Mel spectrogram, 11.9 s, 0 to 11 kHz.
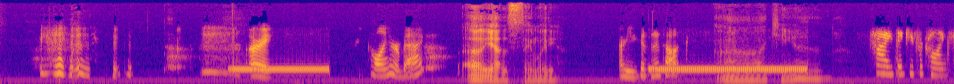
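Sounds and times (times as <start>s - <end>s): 
steady low electrical hum: 0.0s - 11.9s
laughter: 0.5s - 1.7s
speech: 0.5s - 1.8s, 2.5s - 3.6s, 4.6s - 7.0s, 7.7s - 11.9s
dog barking: 2.1s - 2.4s, 5.3s - 5.8s
dog whining and yelping: 5.3s - 5.6s.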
